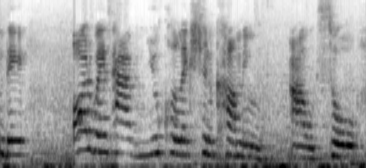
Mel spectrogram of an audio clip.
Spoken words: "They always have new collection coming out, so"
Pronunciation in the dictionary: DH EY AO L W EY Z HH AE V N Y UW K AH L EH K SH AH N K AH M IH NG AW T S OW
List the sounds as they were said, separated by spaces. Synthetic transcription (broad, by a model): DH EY AO L W EY Z HH AE V N Y UW K AH L EH K SH AH N K AH M IH NG AW T S OW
